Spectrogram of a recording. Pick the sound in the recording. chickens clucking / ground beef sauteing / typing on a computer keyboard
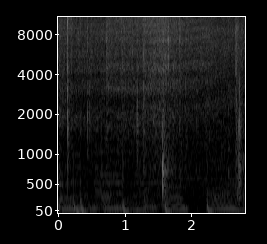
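ground beef sauteing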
